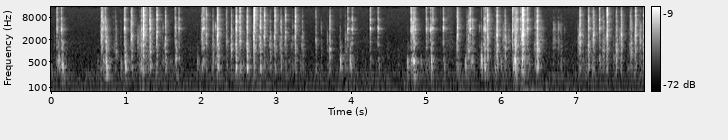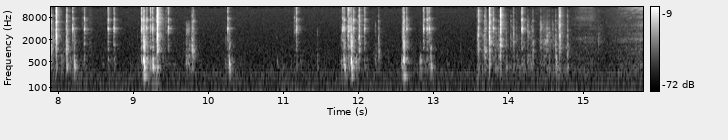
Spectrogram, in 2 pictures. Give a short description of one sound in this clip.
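Arcade game hits and blasts crackle in quick bursts.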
